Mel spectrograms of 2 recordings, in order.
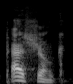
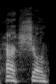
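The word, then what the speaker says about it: Passyunk: Like my dad says it with an H. He says Pashunk. Yeah. Pashunk Avenue.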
